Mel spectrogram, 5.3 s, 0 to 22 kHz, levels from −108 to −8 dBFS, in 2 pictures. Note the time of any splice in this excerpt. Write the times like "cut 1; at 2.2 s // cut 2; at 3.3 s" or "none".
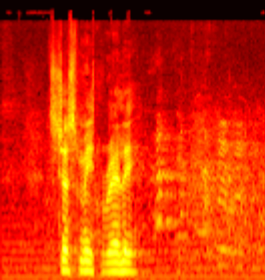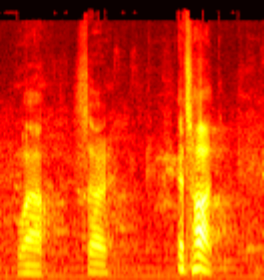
cut 1; at 0.9 s // cut 2; at 3.3 s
